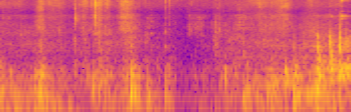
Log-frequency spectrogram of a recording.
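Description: A Jersey cow snuffling and breathing with her muzzle close against the microphone, in a series of irregular short puffs and rustles.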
